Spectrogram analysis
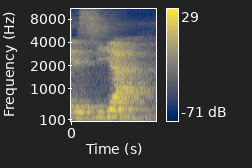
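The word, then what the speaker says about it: Asia: सबसे पहला नंबर पर क्या लिखा हुआ है एशिया ए एस आई एशिया एशिया जो है एशिया महाद्वीप है और उसके बाद में आगे जो लिखा हुआ है रशिया तो देखिए एशिया आई आया की नहीं यहां पर लास्ट में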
